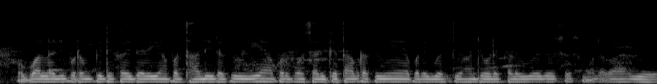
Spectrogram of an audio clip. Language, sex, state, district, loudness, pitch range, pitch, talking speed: Hindi, male, Maharashtra, Aurangabad, -32 LUFS, 125-130 Hz, 125 Hz, 300 wpm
